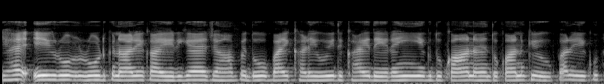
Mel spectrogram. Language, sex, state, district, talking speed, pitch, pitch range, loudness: Hindi, female, Bihar, Katihar, 230 wpm, 195 Hz, 190-200 Hz, -14 LUFS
